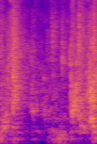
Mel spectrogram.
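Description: Clothes are agitated by hand in a water-filled bathtub, a brief close run of sloshing and swishing water in two quick surges.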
